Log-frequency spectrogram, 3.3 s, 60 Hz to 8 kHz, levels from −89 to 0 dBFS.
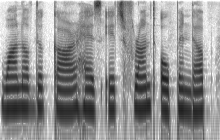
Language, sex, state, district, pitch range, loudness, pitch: English, female, Assam, Kamrup Metropolitan, 170-185 Hz, -16 LUFS, 180 Hz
